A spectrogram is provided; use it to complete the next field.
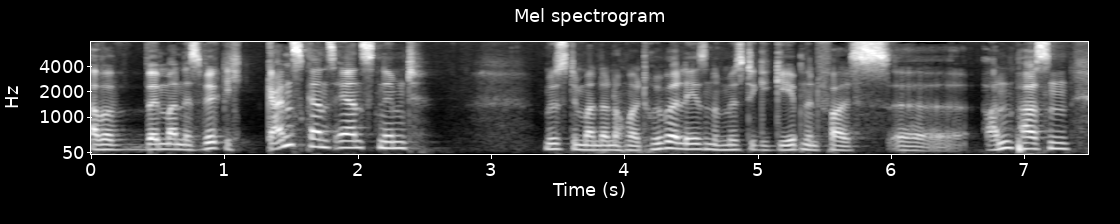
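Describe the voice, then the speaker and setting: A man speaks with ordinary pitch variation. He leaves long, frequent pauses. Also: fairly high pitch for a man, moderate pace. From Upper Palatinate, Bavaria. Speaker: company founder and managing director. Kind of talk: podcast interview.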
